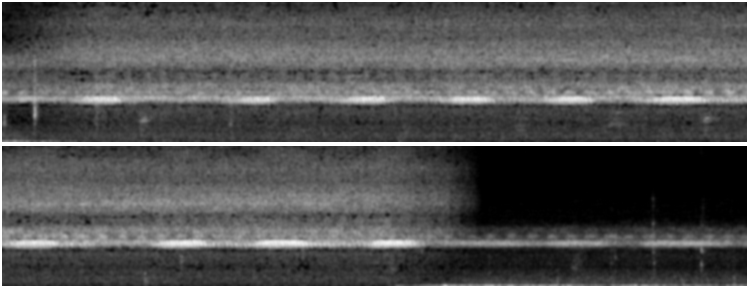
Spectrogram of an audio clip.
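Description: Night insects calling in forest: a steady high-pitched chorus with a cricket-like chirp pulsing about once a second. Near the end the highest part of the chorus cuts out suddenly and a low rumble comes in.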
